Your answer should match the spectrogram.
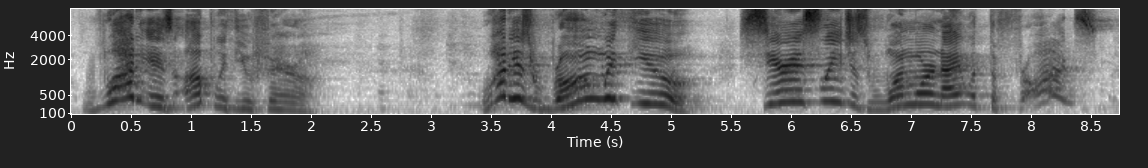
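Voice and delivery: high, loud and drawn-out outrage; slow incredulous scolding; exasperated disbelief. Acted. Preacher scolding Pharaoh, loud and exasperated.

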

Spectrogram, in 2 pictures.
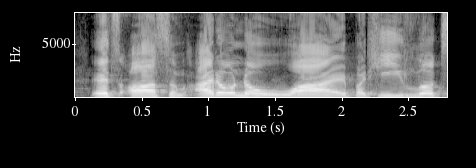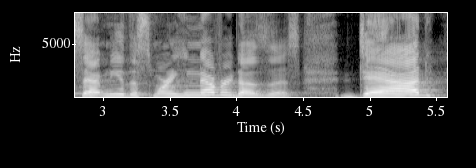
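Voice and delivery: loud, high, driving sermon voice; preaching at full force. Acted. Pastor preaches Romans chapter one to the congregation, loud and fervent. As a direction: preach it out to the room.

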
